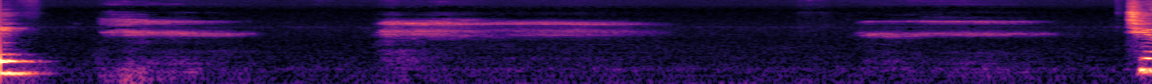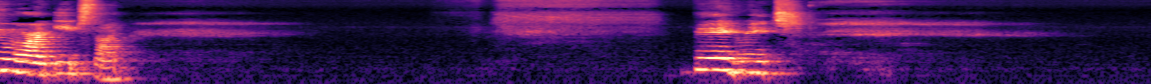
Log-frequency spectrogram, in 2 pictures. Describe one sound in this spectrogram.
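A woman breathes out slowly and audibly.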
